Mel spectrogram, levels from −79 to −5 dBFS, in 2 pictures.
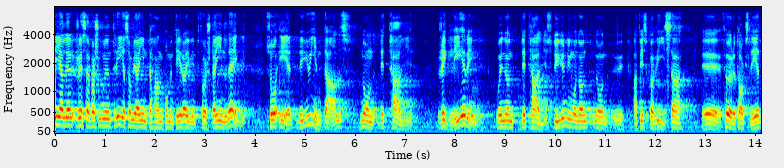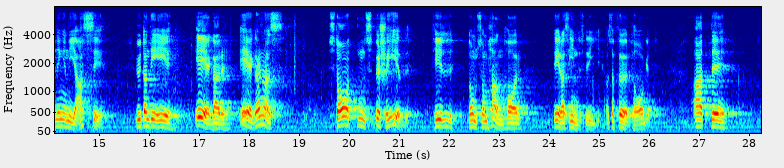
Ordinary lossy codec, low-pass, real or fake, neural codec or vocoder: Opus, 64 kbps; 7.2 kHz; real; none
